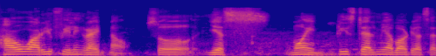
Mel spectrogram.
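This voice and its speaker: Noticeable background noise under speech at a fairly slow pace. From India. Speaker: podcast host. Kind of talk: interview. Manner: halting.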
